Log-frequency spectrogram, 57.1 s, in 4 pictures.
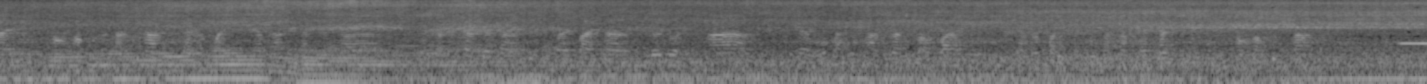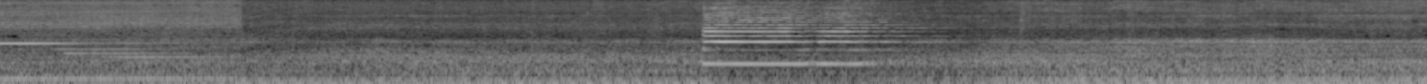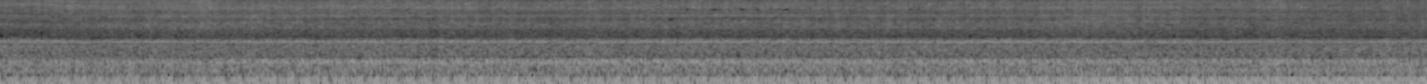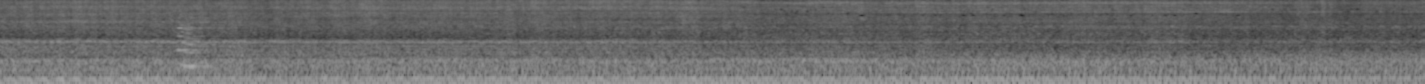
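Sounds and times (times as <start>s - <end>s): train diesel engine idling: 0.0s - 57.0s
train horn: 21.3s - 23.8s, 44.5s - 45.2s.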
